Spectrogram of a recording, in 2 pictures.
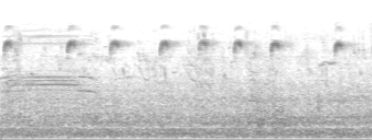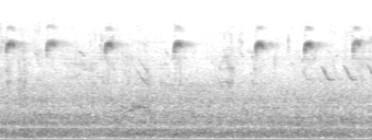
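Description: Common grackles give short, high, sharp chips about twice a second throughout, over a steady low rumble of background noise.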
